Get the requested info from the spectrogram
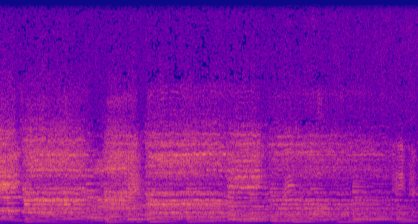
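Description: Slow gospel singing in harmony, the voices holding long notes that move from chord to chord, from an old live recording with a dull, cut-off top end.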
